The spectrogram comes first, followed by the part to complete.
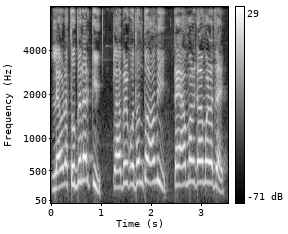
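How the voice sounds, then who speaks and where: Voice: high voice, fast, no echo, lightly acted. A performer voicing a hot-tempered, foul-mouthed young male club leader in a comic village cartoon, bossy and scolding. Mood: angry, scolding. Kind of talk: crude comic cartoon dub.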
